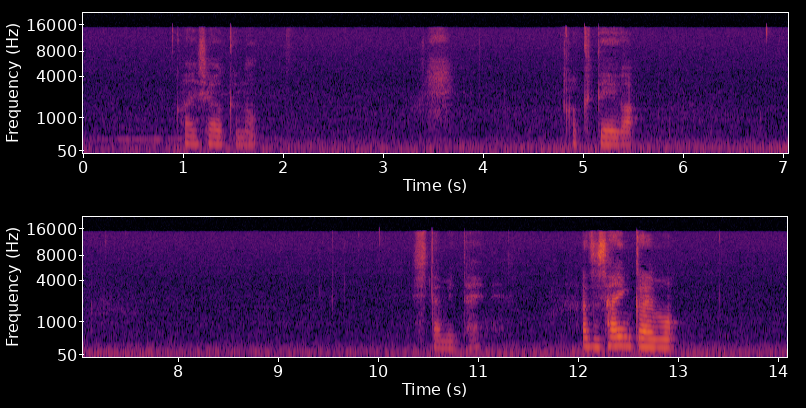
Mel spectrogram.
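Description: A young woman speaks softly in short bursts, close to a microphone.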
